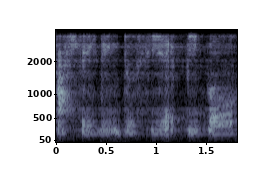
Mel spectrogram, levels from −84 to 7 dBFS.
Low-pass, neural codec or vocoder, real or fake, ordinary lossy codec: 3.6 kHz; vocoder, 22.05 kHz, 80 mel bands, HiFi-GAN; fake; AAC, 24 kbps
